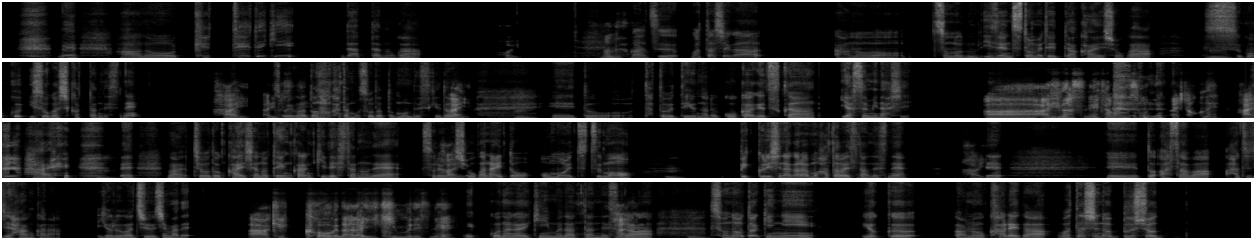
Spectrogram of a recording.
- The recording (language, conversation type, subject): Japanese, podcast, 結婚や同棲を決めるとき、何を基準に判断しましたか？
- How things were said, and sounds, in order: chuckle; laughing while speaking: "はい"; tapping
